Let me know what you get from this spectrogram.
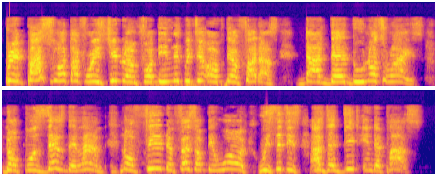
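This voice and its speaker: A man giving a forceful, preaching monologue full of rhetorical questions, his loudness rising and falling sharply. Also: very high voice, normal speed, few pauses. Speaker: commentator.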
